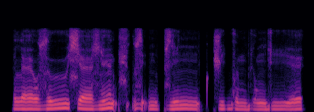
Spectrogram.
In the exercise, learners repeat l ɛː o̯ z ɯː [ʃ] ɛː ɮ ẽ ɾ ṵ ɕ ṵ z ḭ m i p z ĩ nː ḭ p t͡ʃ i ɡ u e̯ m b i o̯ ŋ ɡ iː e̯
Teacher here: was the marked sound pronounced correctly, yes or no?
no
